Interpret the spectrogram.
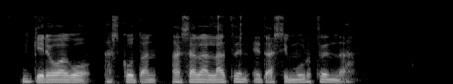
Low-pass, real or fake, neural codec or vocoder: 9.9 kHz; real; none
